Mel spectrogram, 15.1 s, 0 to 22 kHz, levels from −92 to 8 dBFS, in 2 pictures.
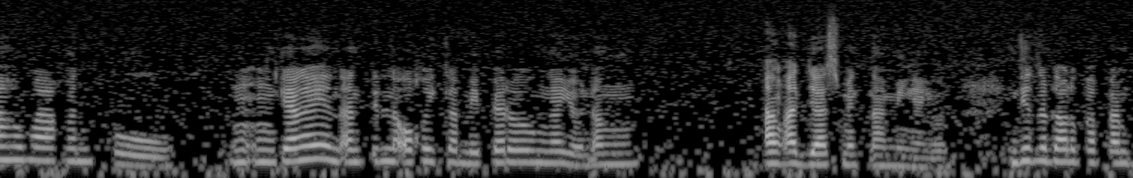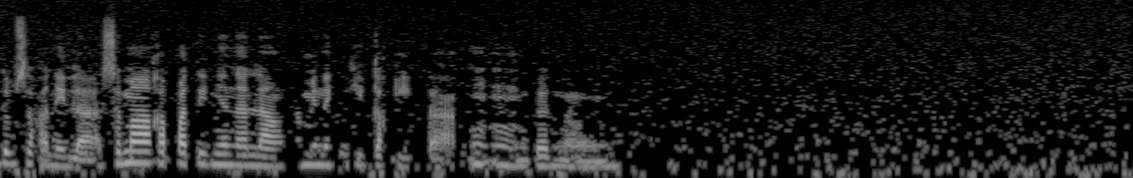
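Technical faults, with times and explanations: Throughout, overdone noise removal: the background drops and breaks up into twinkling, warbling specks. A noise reducer pushed too hard is switching off individual frequency bands near its noise estimate, taking quieter parts of the voice along with the noise.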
